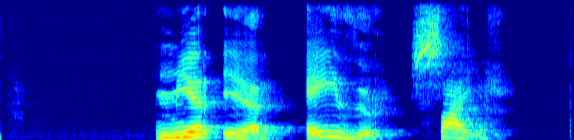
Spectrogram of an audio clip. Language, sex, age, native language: Icelandic, male, 10, Icelandic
